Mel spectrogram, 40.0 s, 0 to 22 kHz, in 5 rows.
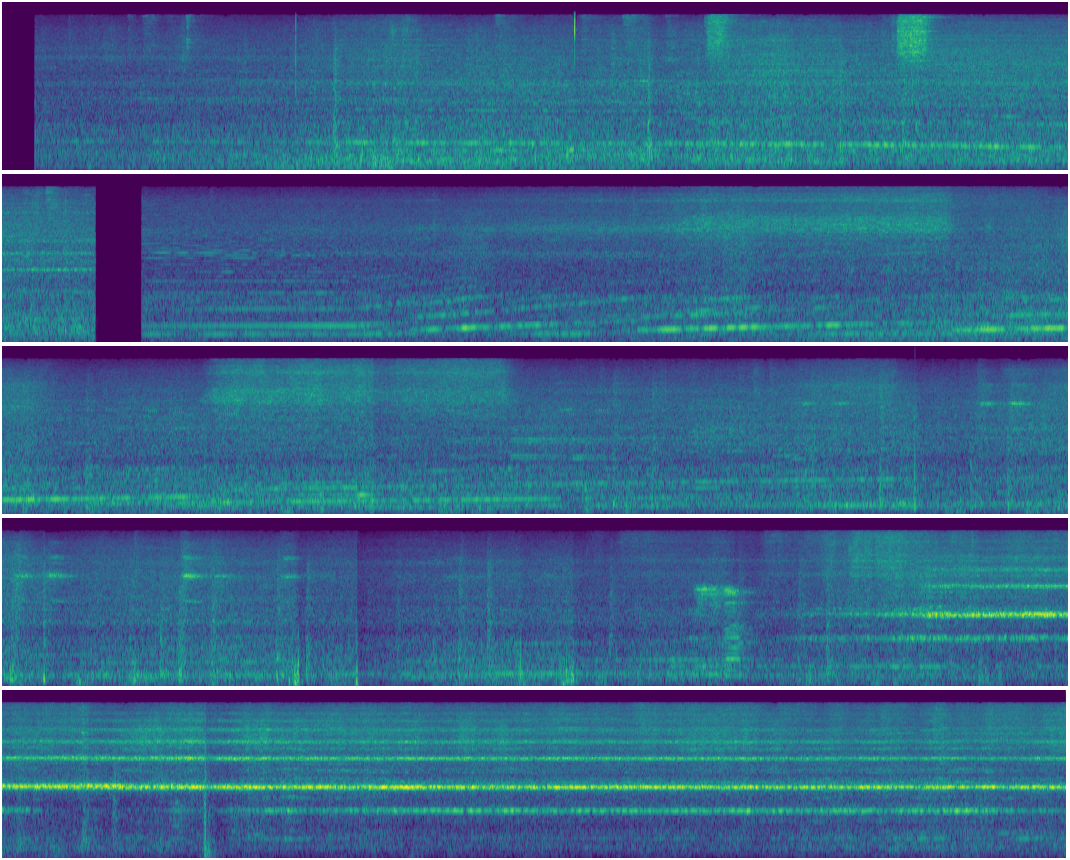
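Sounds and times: train running noise: 0:13.0 - 0:39.9.

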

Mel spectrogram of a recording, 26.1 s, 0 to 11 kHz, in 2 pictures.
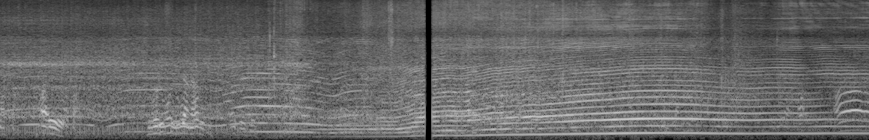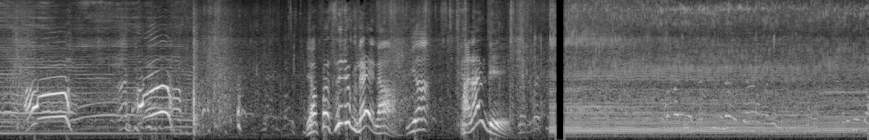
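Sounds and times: model plane engine running up: 0:00.0 - 0:16.0, 0:21.6 - 0:26.0
model plane engine falling pitch: 0:00.0 - 0:16.1.

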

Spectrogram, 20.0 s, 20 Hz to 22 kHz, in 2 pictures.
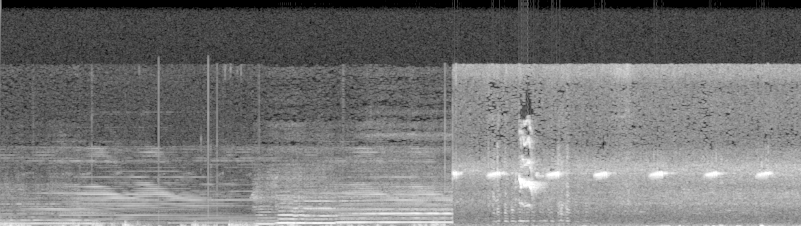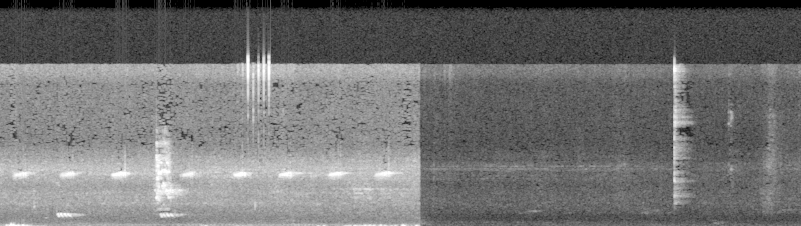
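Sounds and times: wind rumble on microphone: 0:00.0 - 0:05.7, 0:08.0 - 0:10.6, 0:13.8 - 0:15.3
insect chirping: 0:05.7 - 0:15.3
short bird calls: 0:10.7 - 0:11.1, 0:11.9 - 0:12.4.

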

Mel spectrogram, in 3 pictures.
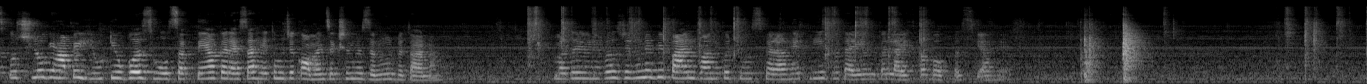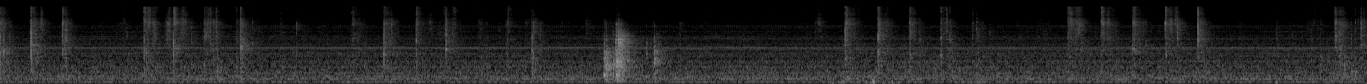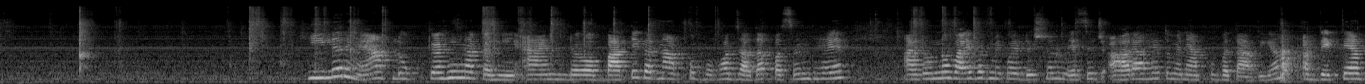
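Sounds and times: cards being shuffled: 0:05.2 - 0:09.4, 0:12.7 - 0:19.2, 0:24.3 - 0:25.8, 0:26.5 - 0:27.5, 0:29.6 - 0:31.3.

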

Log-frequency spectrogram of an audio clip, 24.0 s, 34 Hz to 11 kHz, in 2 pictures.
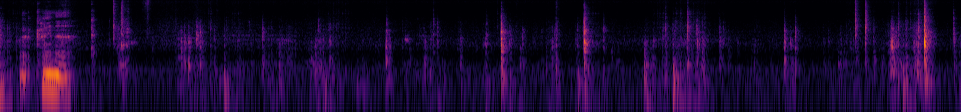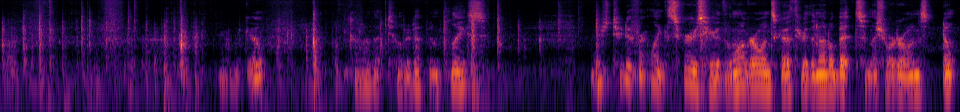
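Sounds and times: plastic parts clicking and tapping: 0:01.1 - 0:09.2, 0:09.8 - 0:14.7.

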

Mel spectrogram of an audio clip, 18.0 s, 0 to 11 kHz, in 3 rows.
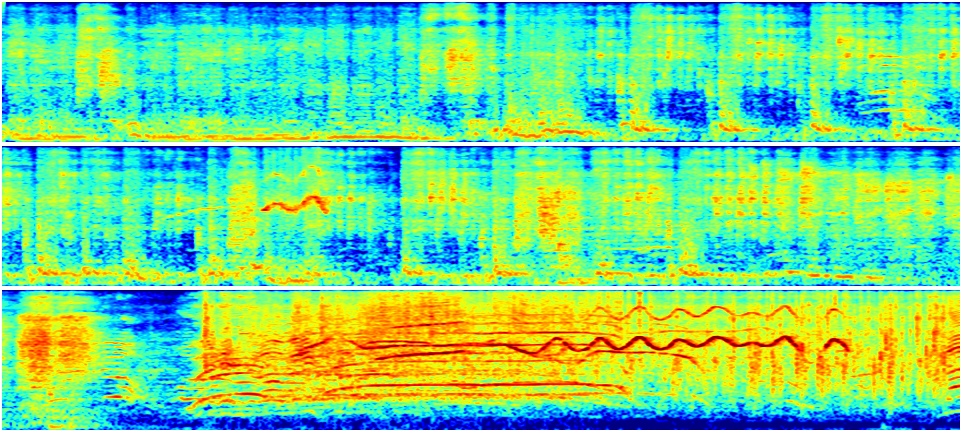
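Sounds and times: vocal bassline: 0:00.0 - 0:12.7
high whistle-like vocal line: 0:05.4 - 0:12.0.

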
